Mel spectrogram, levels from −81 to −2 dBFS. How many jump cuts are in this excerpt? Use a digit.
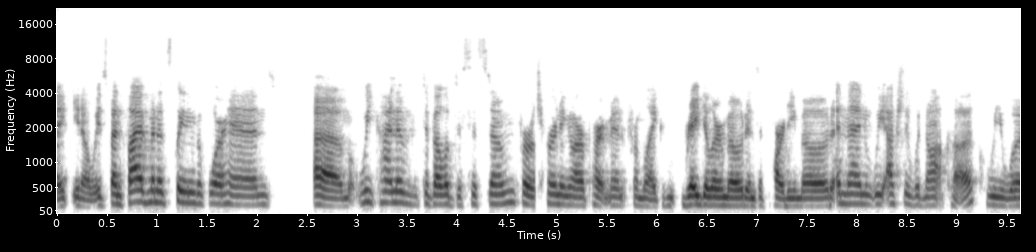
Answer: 2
